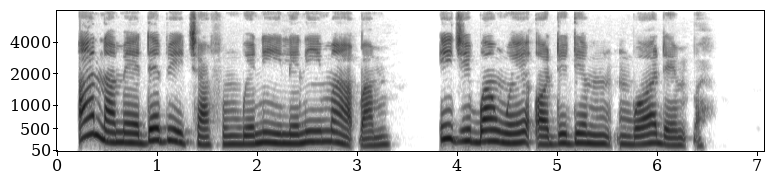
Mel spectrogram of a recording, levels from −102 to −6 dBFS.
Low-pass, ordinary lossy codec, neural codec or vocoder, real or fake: none; none; none; real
